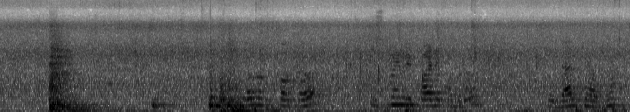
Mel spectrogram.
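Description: Sudden rain falling around a house under construction, a steady hiss beneath several people talking excitedly, with a few sharp thumps.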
